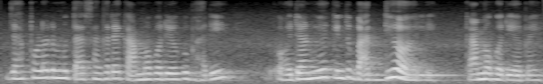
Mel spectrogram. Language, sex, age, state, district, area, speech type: Odia, other, 60+, Odisha, Jajpur, rural, spontaneous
